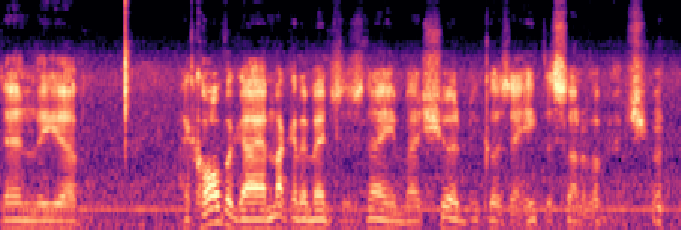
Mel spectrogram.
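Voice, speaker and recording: A fairly low-pitched man at a fairly quick pace, with audible room echo and noticeable background noise. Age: 80s+. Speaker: model train collector. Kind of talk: casual chat. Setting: home basement.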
